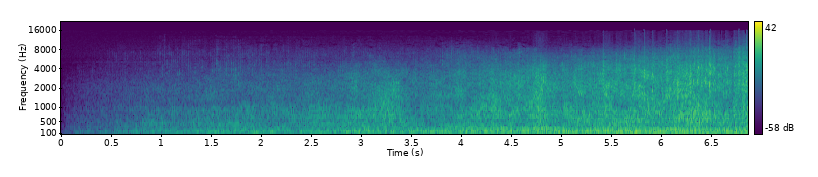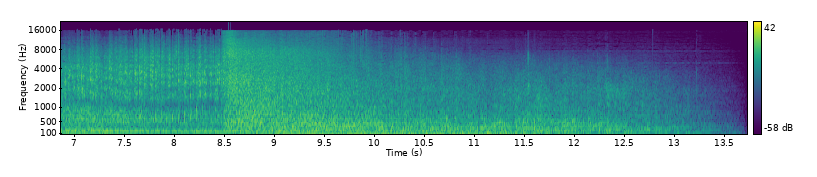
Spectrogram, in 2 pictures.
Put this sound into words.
Air plane crash sound.
Low Airplane Fly By by Snipperbes
Edited with Audacity.
plane, tnt, new, collision, aeroplane, terrorism, destructive, explosion, terror, world-trade-center, foley, 911, aircraft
